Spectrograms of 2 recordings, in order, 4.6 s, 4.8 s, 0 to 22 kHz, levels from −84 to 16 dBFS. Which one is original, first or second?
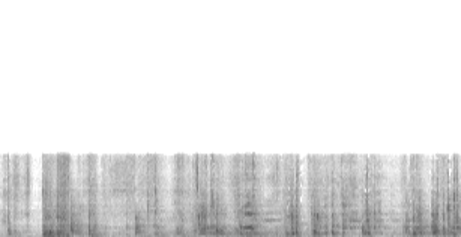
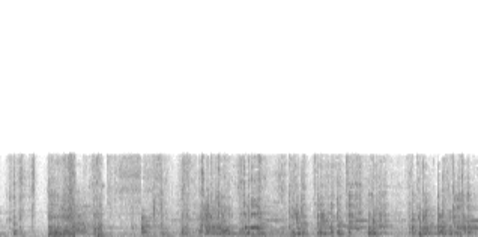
second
